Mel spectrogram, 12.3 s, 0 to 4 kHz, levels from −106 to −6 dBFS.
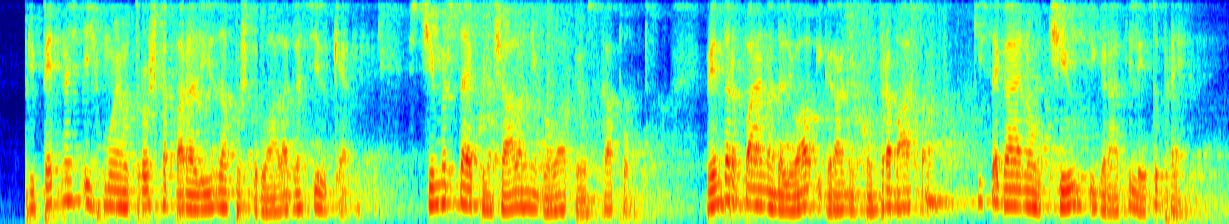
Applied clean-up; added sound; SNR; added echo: neural separator model SepFormer DNS4.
